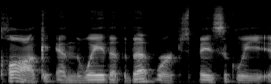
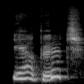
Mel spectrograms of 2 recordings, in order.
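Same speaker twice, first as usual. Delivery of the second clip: high, cracking sick voice, pitching up through the crack. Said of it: "listen to how good and strong you sound".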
